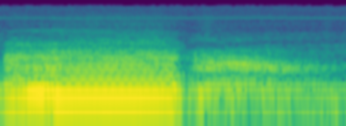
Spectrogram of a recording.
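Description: A cow mooing once: a long, low call held steady, breaking off after about a second into a fainter, rougher tail.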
